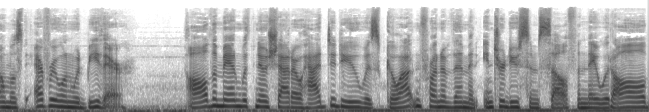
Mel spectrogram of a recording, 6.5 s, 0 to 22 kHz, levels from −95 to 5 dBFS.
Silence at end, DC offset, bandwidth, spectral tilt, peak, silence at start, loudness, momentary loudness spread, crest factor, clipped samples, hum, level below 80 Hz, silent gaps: 0 s; under 0.1%; 16.5 kHz; -5 dB/octave; -4 dBFS; 0 s; -18 LUFS; 6 LU; 14 dB; under 0.1%; none; -26 dBFS; none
